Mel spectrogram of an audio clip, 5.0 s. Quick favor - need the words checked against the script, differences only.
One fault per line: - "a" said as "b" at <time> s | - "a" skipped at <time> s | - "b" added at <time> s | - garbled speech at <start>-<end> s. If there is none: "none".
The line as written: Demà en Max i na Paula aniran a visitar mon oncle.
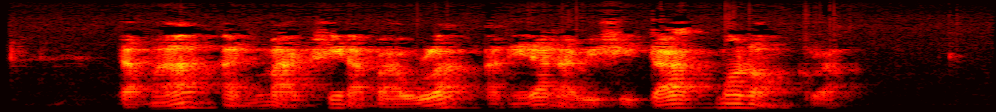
none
